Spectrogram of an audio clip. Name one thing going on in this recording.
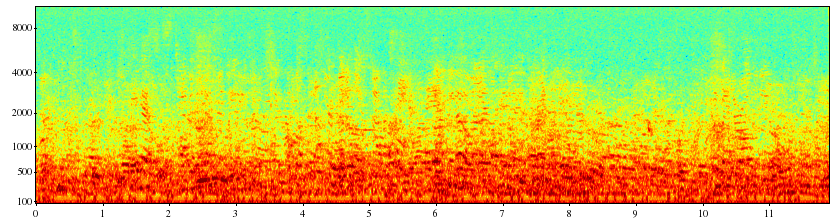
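A crowd of men and women chat and mingle, their voices blending into a steady murmur.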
